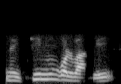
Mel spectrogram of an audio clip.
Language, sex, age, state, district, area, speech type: Bodo, female, 60+, Assam, Baksa, urban, conversation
